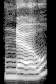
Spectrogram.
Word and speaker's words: know: Listen, know. So obviously there is the K that is not pronounced. It starts with an N sound, then the O as in go.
